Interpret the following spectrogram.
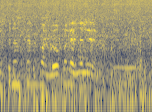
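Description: People talking over the steady low rumble of a moving vehicle, with wind noise on the microphone.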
